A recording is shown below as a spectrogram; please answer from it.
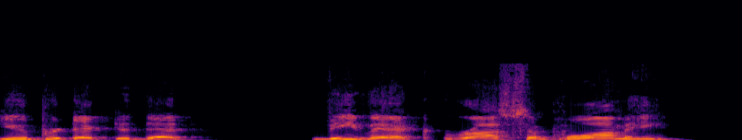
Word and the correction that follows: Ramaswamy: Vivek Ramaswamy.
